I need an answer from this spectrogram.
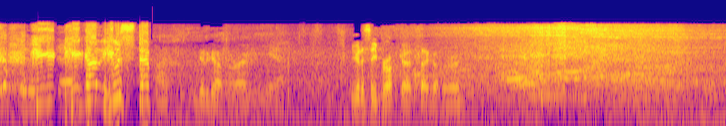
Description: Several men conversing as a vehicle speeds by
